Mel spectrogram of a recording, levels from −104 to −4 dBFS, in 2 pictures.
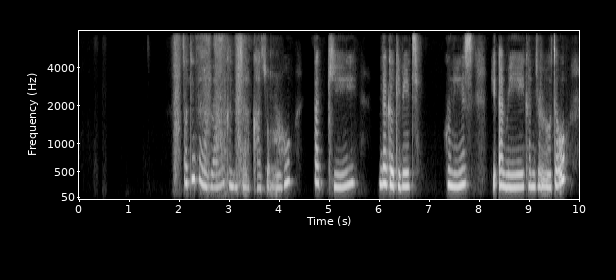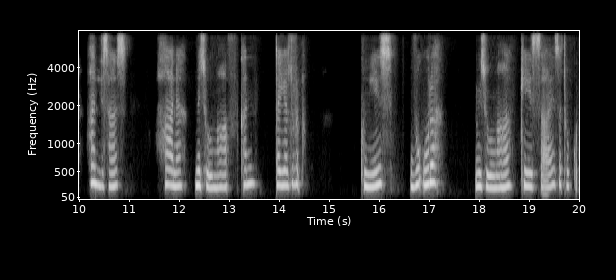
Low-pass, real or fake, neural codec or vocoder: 7.2 kHz; fake; codec, 16 kHz, 1.1 kbps, Voila-Tokenizer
